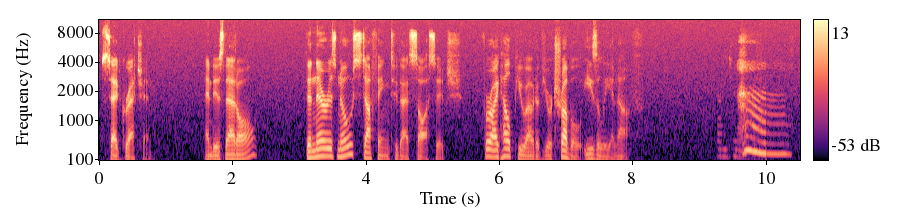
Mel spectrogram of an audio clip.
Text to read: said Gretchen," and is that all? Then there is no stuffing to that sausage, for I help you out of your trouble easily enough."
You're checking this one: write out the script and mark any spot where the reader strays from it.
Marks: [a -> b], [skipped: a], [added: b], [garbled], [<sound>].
said Gretchen," and is that all? Then there is no stuffing to that sausage, for I help you out of your trouble easily enough." [sigh]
